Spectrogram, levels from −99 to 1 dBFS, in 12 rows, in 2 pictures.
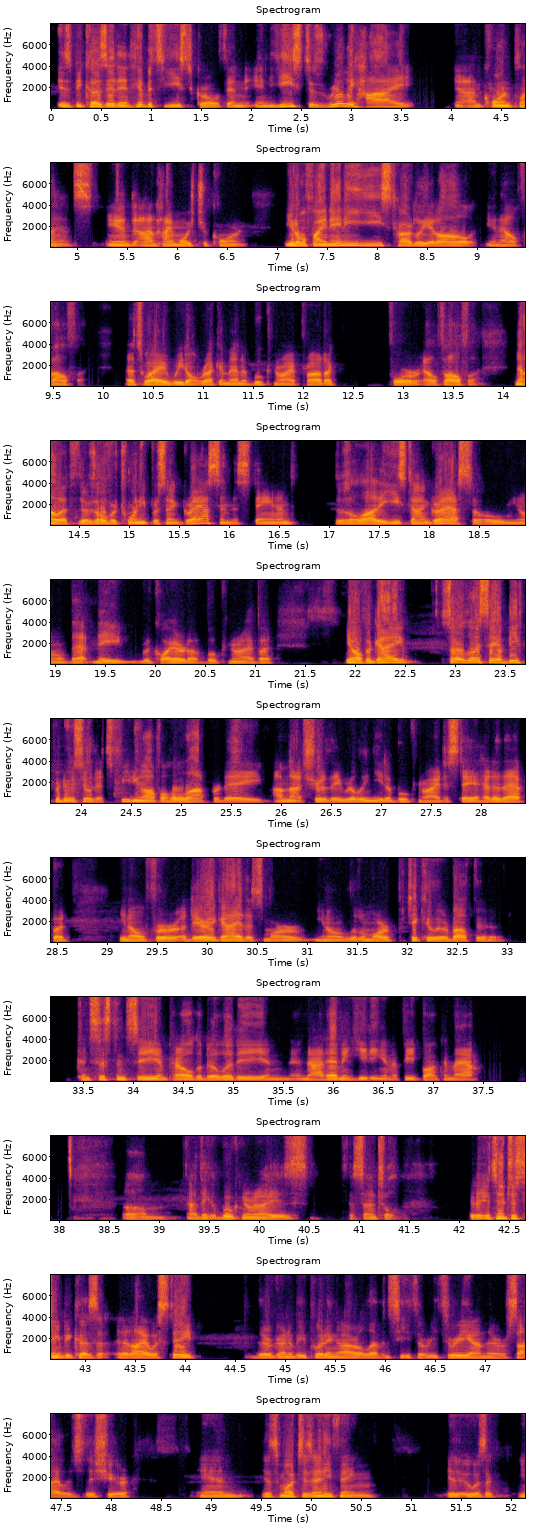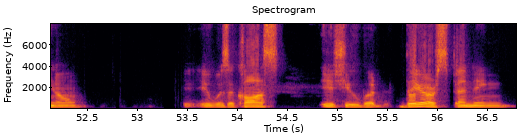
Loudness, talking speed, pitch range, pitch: -18 LUFS, 185 wpm, 115-140 Hz, 125 Hz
